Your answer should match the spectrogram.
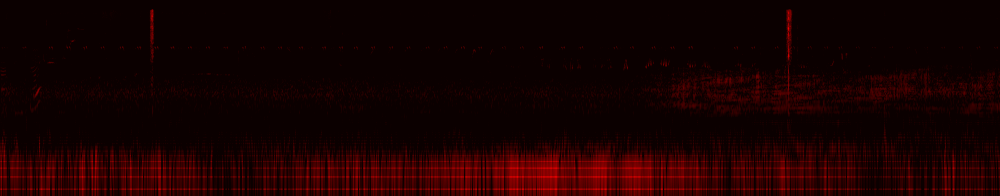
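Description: Wind on the microphone with two sharp clicks, one about two seconds in and one near ten seconds. The later click is a golf club striking the ball on a short chip shot.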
